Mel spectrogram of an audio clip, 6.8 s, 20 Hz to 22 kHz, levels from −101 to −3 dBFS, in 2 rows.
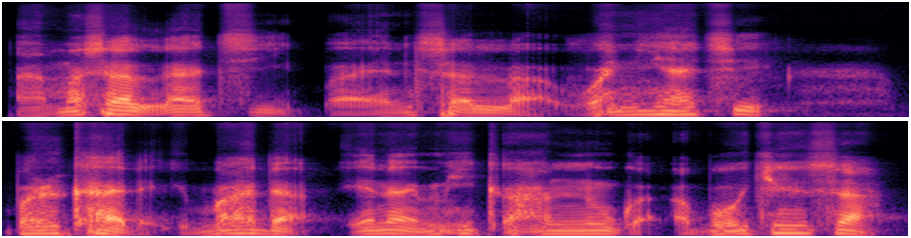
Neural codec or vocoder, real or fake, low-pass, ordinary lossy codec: autoencoder, 48 kHz, 128 numbers a frame, DAC-VAE, trained on Japanese speech; fake; none; none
